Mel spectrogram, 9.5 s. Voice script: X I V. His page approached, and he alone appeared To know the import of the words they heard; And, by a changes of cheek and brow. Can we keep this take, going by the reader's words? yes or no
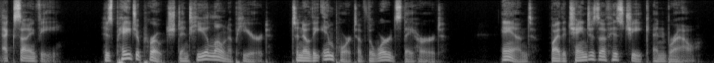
no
